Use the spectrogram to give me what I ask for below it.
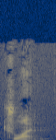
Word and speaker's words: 傳: So the parents, they transferred it on to you, and the second pronunciation for this character is zhuan. In the fourth tone, and in this case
